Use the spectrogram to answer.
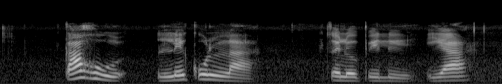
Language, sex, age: Southern Sotho, female, 20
